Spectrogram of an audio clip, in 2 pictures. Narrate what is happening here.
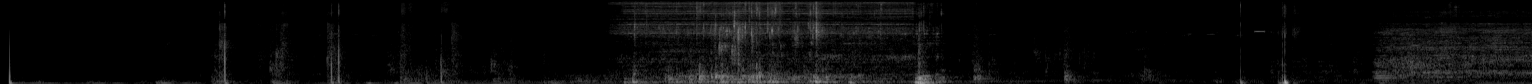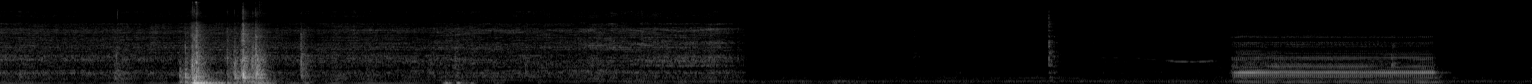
I went to the kitchen, rinsed my hands, and started the coffee machine. While it was running, I closed the window.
